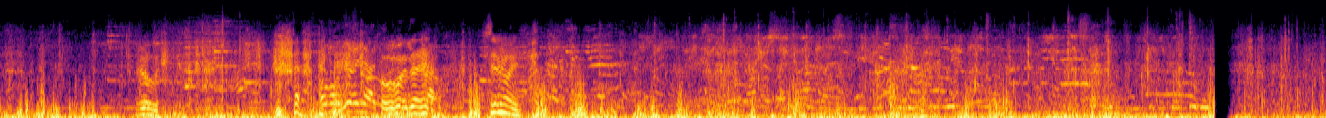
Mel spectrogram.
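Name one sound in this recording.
A crowd of men and women cheers and shouts nearby.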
